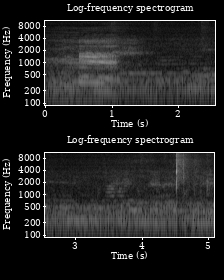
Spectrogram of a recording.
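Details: Javanese cattle during training at a field in Asemanis, Pamekasan, Madura. A single loud, harmonic moo lasts about half a second near the start and drops off. Crowd murmur and background noise follow, with a sharp crack near the end.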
